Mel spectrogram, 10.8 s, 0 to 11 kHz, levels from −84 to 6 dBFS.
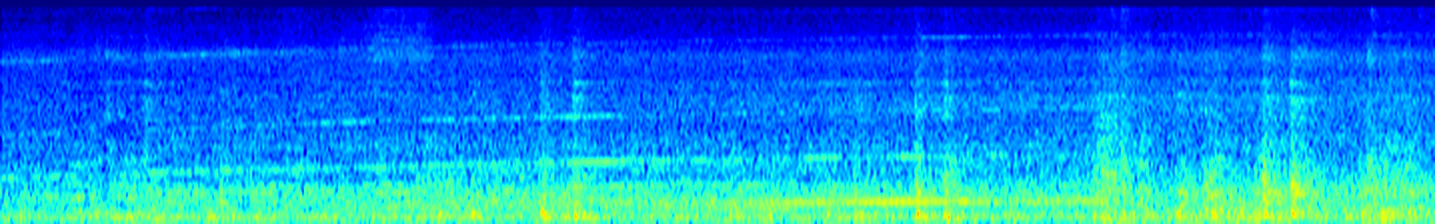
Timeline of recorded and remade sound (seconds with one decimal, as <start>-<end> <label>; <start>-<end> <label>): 0.0-0.5 recorded; 0.5-1.1 remade; 1.1-10.8 recorded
